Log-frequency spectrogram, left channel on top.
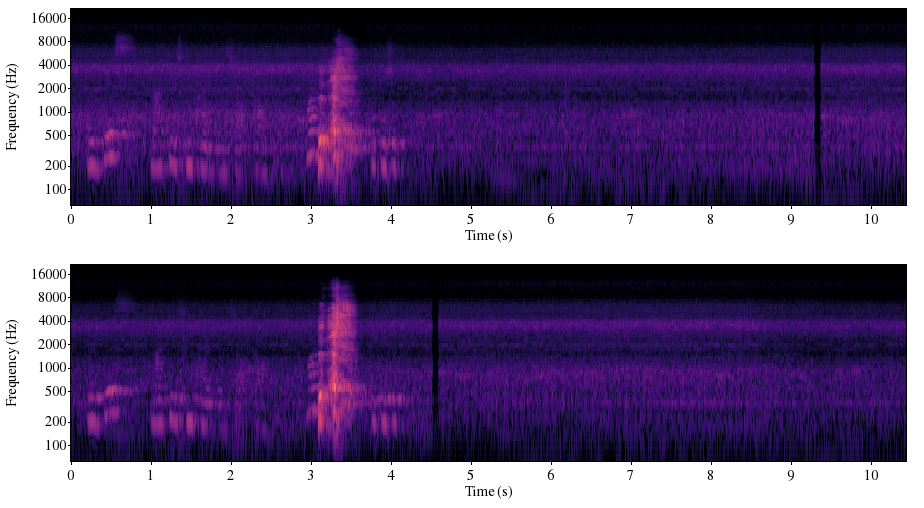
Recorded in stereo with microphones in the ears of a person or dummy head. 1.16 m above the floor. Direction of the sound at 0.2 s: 60° left (ahead or behind).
